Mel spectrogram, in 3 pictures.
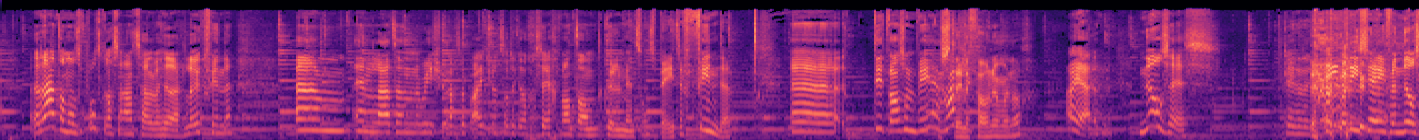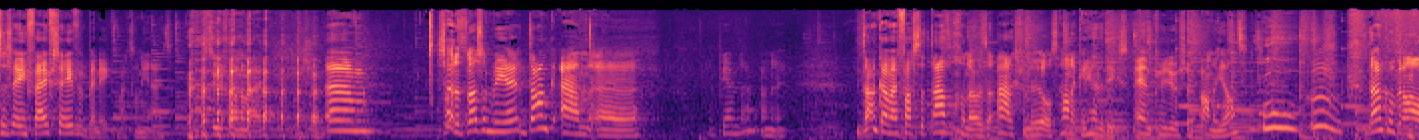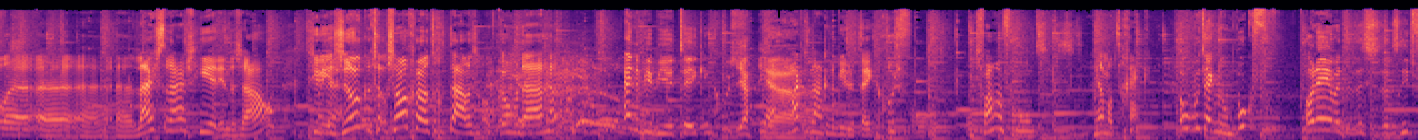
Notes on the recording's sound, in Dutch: Live in Goes! Op 7 maart namen we de podcast live op in de bieb in Goes! Met een top publiek.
